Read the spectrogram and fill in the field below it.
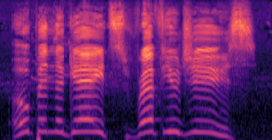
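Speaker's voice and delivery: very high, very loud, distant-sounding shout. A game narrator voices someone in a tower over the road, calling out from afar. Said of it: "you can hear a call out".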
